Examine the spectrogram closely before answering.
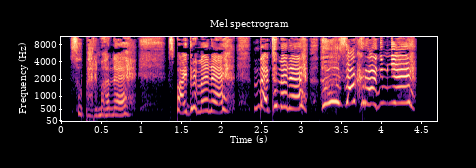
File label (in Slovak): sms hlásky cz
